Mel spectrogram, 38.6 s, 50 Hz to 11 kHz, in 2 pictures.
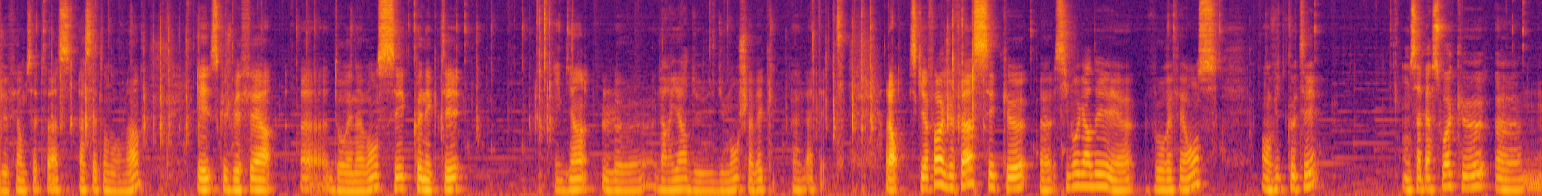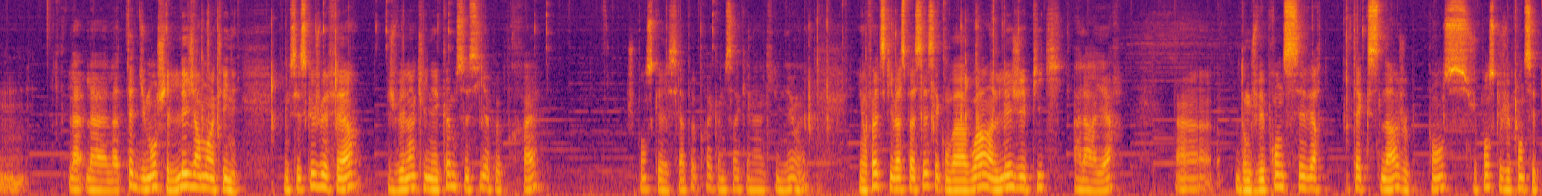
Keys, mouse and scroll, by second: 0.9 f, 1.1 scroll down 1, 1.2 Tab, 1.4-5.2 middle drag, 1.9 Tab, 2.4-3.3 scroll up 4, 2.5 Tab, 3.9 scroll down 2, 5.2 click, 6.2 middle click, 6.8 alt+a, 7.0 click, 8.9 scroll down 2, 9.2-14.7 middle drag, 10.4 KP_3, 10.8 alt+z, 11.2-12.0 scroll up 1, 12.0 alt+a, 12.9 b, 15.3-21.3 middle drag, 21.3 click, 21.7 scroll down 1, 21.9 ctrl+z, 22.3-22.8 scroll up 1, 22.8 r, 23.5 g, 29.6 alt+a, 29.9-30.2 scroll up 1, 30.2-38.5 shift+middle drag, 30.9 alt+z, 31.1 scroll up 1, 31.4 alt+z, 32.1 b, 38.1 KP_3.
